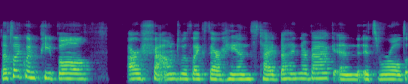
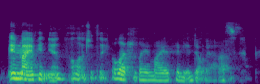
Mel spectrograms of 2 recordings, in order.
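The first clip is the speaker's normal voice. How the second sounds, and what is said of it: Whispering. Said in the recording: “I'm whispering a lot.”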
